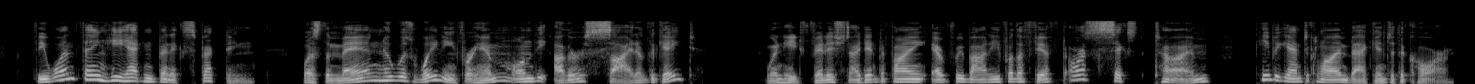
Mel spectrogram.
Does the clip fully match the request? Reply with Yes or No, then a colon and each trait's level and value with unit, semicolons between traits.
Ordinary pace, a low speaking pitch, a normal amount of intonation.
No: average, 165 wpm; low, 125 Hz; wide, 8.2 semitones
